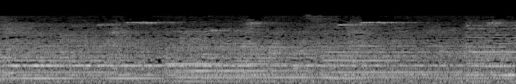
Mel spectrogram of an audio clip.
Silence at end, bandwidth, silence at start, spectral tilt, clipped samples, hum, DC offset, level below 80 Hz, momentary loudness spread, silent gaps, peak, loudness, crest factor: 0 s; 11 kHz; 0 s; -3 dB/octave; under 0.1%; none; under 0.1%; -42 dBFS; 3 LU; none; -6 dBFS; -20 LUFS; 14 dB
